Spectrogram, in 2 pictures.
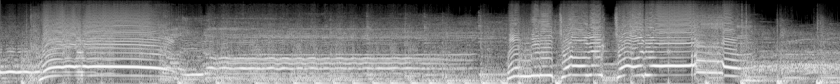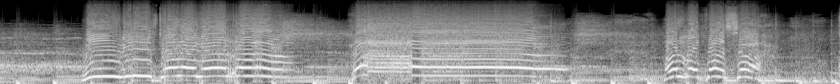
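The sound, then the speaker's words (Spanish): A crowd of voices shouts and cries out joyfully, loud and sustained, with overlapping high-pitched yells rising and falling in waves for the whole stretch. “un gritos de júbilo.”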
